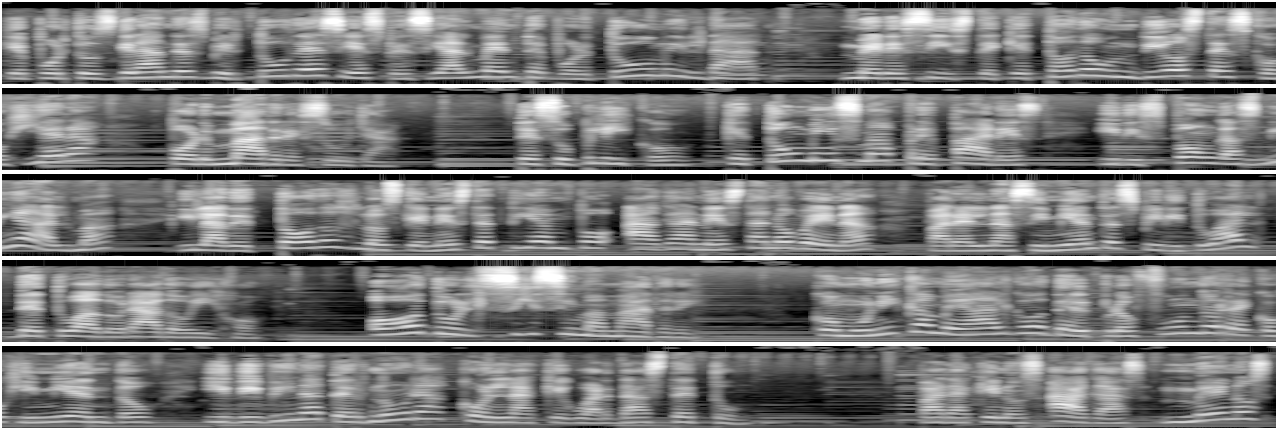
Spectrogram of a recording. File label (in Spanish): Oración a la virgen Musica Fondo; Novena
